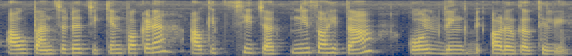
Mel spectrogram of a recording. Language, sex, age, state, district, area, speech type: Odia, female, 18-30, Odisha, Kandhamal, rural, spontaneous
